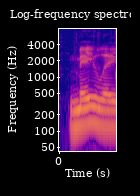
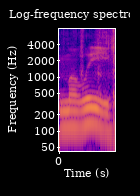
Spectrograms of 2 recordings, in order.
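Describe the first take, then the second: First: The word is said with its real pronunciation. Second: The word is said with the speaker's old pronunciation. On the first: The speaker calls it right. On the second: The speaker calls it wrong.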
